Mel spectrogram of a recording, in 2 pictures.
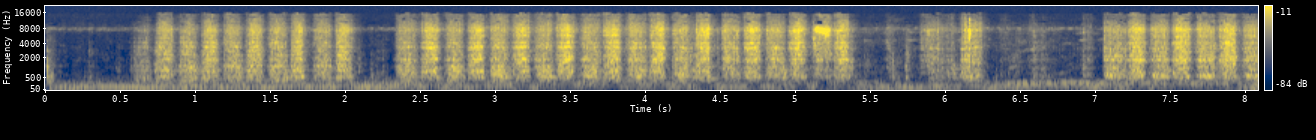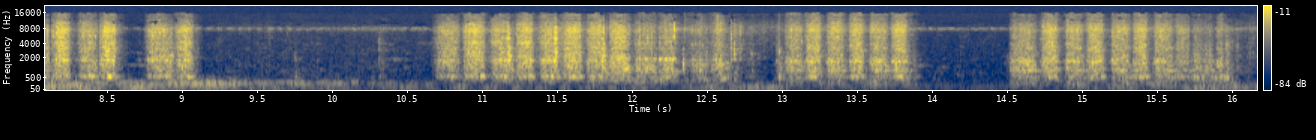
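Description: A hand saw cuts through bamboo with quick, rasping strokes.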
